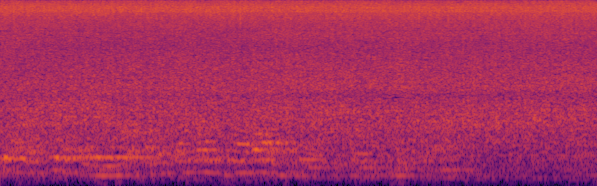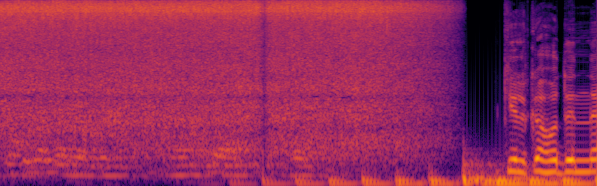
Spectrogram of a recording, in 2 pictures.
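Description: Water pours and splashes heavily down a stairwell.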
